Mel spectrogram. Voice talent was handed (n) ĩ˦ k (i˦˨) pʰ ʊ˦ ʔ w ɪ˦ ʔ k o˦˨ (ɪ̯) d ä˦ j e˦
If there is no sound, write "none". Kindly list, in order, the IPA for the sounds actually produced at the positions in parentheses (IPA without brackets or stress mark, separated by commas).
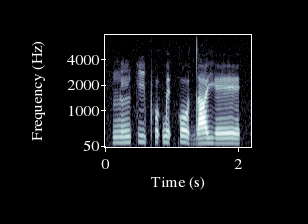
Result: n, i˦˨, ʊ̯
